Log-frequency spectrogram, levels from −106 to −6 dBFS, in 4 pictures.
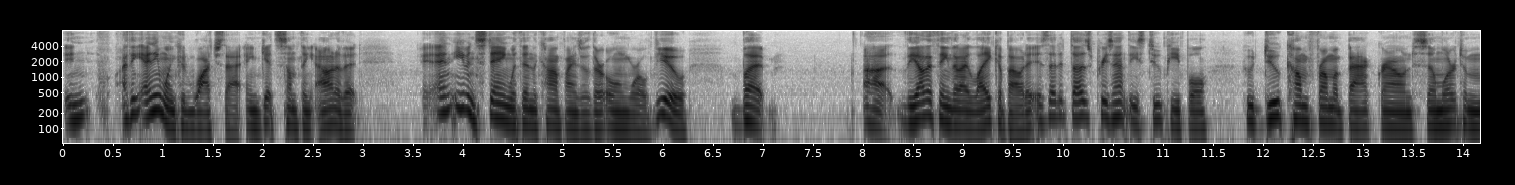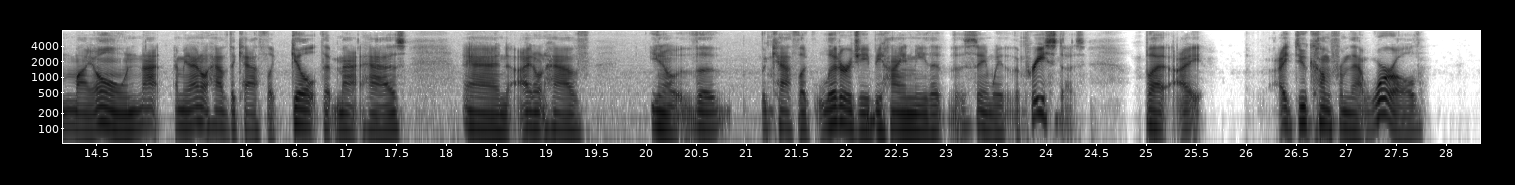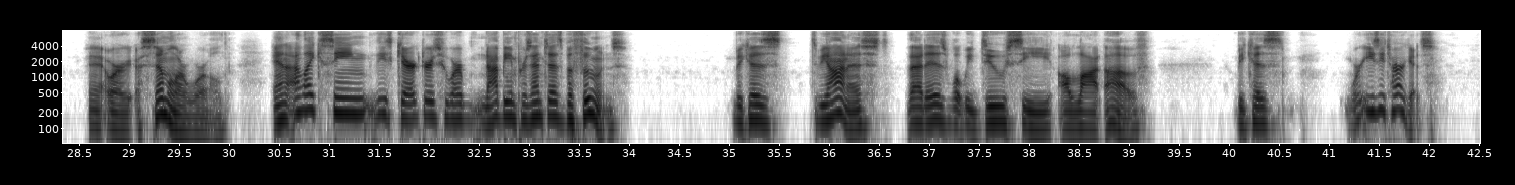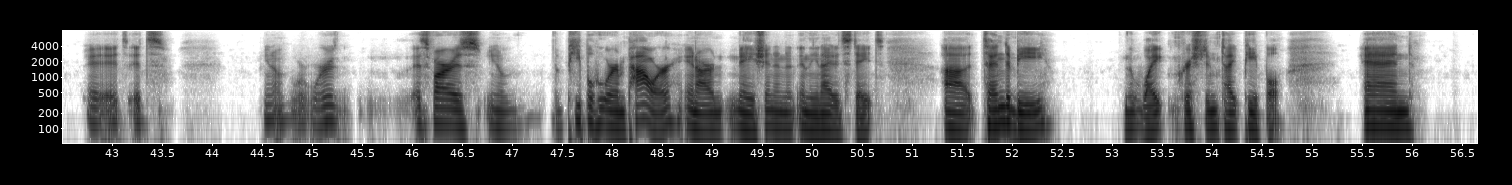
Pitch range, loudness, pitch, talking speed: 100-130 Hz, -20 LUFS, 110 Hz, 170 wpm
